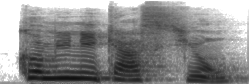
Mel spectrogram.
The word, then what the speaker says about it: communication: Passion, conversation, communication. Repeat, please. Passion, conversation, communication. Uh-oh. Did I hear a bit of trouble with communication? Oh, the sion was fine. It's the U, the American U, I'm worried about.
